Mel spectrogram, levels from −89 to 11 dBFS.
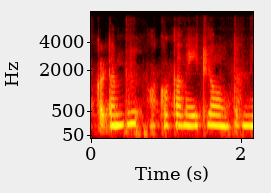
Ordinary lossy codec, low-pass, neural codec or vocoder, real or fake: none; 7.2 kHz; codec, 16 kHz in and 24 kHz out, 0.6 kbps, FireRedTTS-2 codec; fake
